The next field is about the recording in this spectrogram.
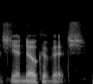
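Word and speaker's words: Yanukovych: the ukraine to enter the european union and yokonovich remember yokonovich is um or yeah am i pronouncing that right yeah yanokovich is you know he's putin's man right he's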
